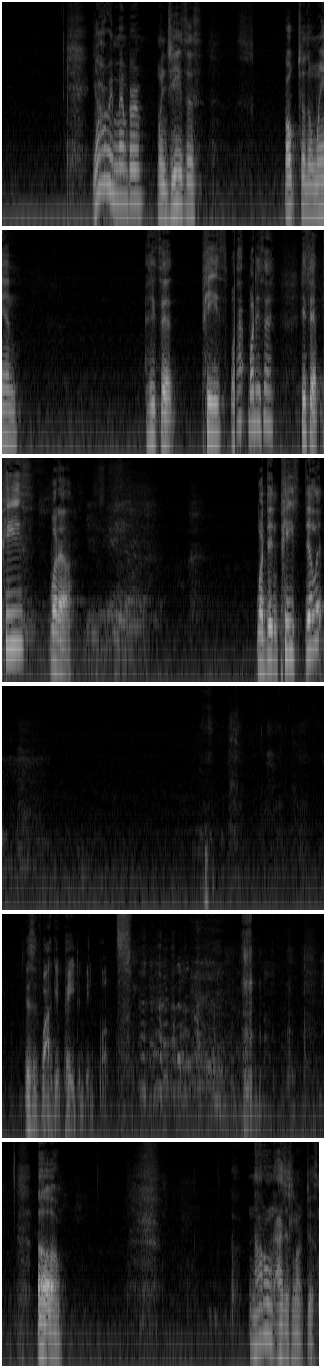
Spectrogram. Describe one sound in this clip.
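A middle-aged man preaches with animation into a microphone, in bursts with pauses.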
